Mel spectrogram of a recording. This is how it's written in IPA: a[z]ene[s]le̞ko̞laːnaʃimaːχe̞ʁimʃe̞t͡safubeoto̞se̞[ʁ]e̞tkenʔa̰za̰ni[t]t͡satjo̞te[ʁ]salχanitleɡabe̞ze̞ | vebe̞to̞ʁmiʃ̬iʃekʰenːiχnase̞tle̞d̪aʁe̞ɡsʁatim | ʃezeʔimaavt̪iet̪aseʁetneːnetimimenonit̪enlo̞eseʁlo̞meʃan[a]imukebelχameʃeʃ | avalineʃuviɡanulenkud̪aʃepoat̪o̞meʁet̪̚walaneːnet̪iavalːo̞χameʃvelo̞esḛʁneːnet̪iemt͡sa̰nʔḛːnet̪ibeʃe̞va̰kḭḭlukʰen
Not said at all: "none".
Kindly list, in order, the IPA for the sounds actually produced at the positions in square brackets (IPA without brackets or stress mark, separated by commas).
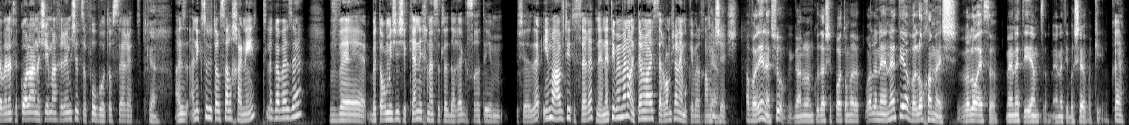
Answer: v, t, ʁ, k, ʁ, e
